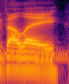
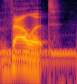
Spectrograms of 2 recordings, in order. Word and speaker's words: valet: So, I don't know, in America we say valet, but I think in the UK they pronounce it valet.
